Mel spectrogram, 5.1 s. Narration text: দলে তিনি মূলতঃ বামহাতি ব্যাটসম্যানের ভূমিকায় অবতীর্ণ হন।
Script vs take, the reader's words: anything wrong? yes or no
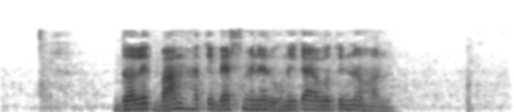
yes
